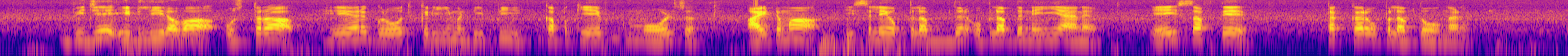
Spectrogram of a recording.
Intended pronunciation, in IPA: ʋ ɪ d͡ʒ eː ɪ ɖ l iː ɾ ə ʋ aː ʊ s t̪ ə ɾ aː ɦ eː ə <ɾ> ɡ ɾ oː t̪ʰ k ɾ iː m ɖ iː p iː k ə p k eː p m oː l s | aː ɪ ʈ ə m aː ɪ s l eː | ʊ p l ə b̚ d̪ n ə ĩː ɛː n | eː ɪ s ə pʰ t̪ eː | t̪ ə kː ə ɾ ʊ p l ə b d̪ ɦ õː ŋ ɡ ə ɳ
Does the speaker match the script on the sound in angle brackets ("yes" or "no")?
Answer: yes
